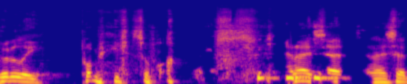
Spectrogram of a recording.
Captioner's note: laughing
